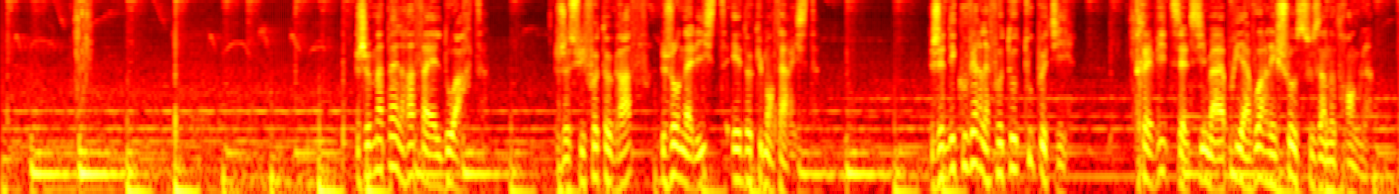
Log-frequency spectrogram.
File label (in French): Narration Documentaire Voix; Brésil; Rio la magnifique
